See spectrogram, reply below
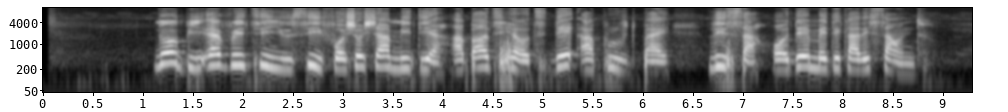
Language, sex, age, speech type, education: Nigerian Pidgin, female, 30-45, spontaneous, tertiary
